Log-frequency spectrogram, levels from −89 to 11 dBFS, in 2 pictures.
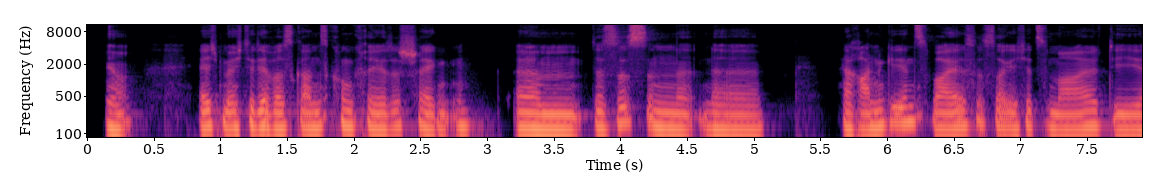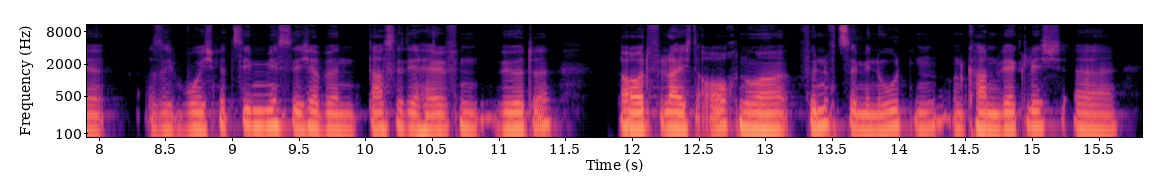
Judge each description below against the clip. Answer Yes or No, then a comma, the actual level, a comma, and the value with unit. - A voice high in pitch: No, low, 125 Hz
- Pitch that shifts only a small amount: Yes, narrow, 2.0 semitones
